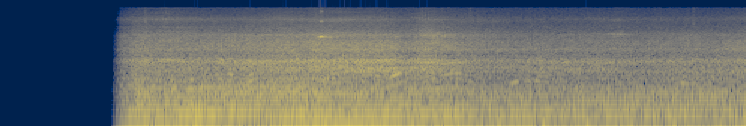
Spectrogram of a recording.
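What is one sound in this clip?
Motorbike engines hum nearby in traffic.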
